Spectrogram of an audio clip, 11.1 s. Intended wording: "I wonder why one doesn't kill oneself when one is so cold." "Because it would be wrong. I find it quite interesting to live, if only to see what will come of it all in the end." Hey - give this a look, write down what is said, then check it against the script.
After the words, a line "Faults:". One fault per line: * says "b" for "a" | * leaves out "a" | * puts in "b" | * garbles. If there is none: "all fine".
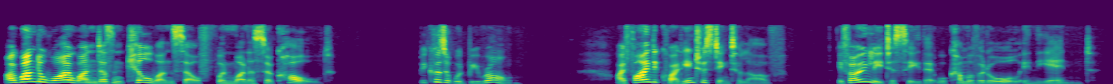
"I wonder why one doesn't kill oneself when one is so cold." "Because it would be wrong. I find it quite interesting to love, if only to see that will come of it all in the end."
Faults:
* says "love" for "live"
* says "that" for "what"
